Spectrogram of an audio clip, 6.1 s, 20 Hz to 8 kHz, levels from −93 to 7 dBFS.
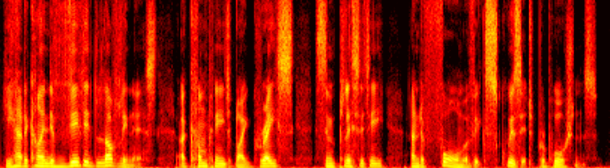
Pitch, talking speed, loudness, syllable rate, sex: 125 Hz, 165 wpm, -20 LUFS, 6.3 syllables/s, male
